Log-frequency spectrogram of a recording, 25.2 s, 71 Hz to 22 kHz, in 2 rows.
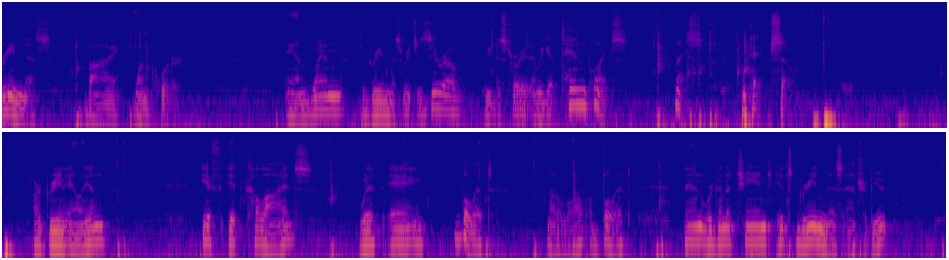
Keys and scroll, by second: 10.9 super+Tab.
